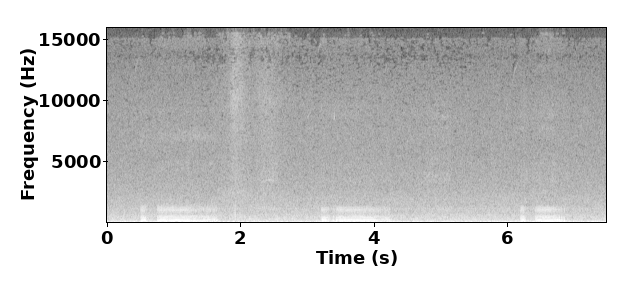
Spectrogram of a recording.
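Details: Pet cat asleep and snoring in a humanlike way. Three buzzy, rattling snores, each about a second long, arrive roughly every three seconds, with a faint low hum underneath.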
